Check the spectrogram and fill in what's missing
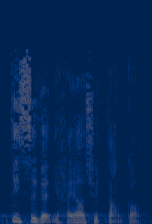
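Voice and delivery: normal talking voice

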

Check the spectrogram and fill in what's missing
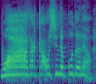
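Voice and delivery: high, loud, elated storytelling; overjoyed exclamation. Acted. Preacher tells of the student's joy at recovery, elated. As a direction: burst out with joy, voice way up. Retells the patient's overjoyed reaction.

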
